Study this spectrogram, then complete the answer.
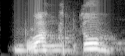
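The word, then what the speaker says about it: واكتب: Waktub and uktub. Uktub means write. Uktub means write. So when Y is added, it will be pronounced waktub. Read and write ma'a zabti awakhiril kalimat, with the sign on the vowel ending.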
